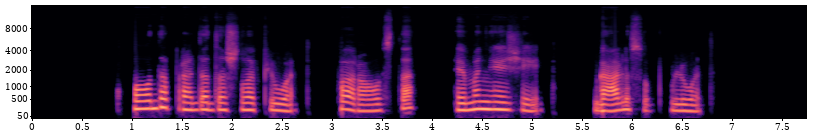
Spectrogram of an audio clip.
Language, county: Lithuanian, Marijampolė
